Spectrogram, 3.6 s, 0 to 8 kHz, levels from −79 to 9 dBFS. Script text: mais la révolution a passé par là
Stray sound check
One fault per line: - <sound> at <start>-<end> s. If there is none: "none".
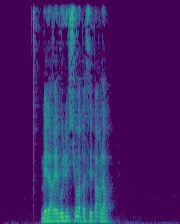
none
